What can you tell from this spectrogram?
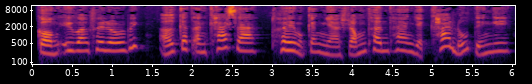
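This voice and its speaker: Woman audiobook narrator, measured and steady, husky, slightly high. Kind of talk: audiobook narration of a classic novel.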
